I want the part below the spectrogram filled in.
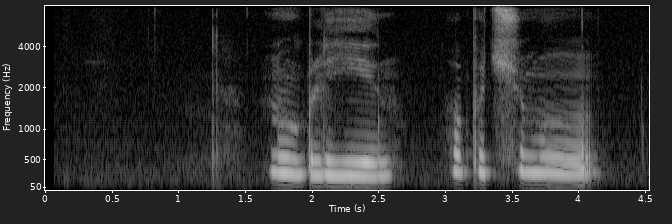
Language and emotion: Russian, sad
